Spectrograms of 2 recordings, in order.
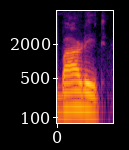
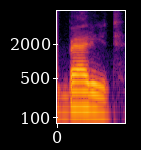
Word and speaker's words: buried: I have heard many people saying buried, but it is buried rather than buried.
